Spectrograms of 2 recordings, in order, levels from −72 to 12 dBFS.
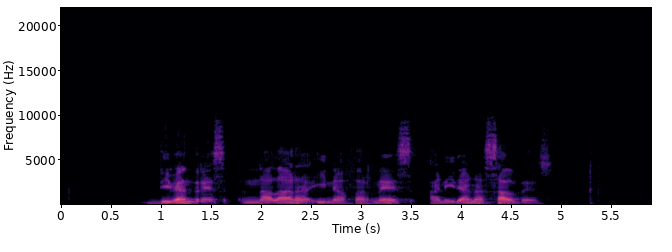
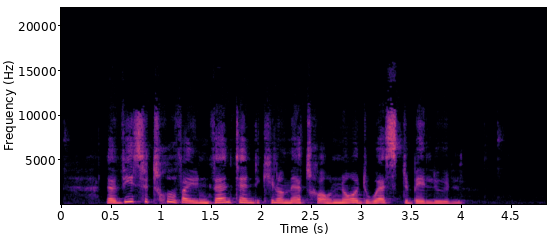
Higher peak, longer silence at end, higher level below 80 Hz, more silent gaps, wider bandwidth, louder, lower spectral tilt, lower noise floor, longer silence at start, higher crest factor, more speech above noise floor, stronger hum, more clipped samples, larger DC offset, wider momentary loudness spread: second, -10 dBFS vs -4 dBFS; first, 1 s vs 0.85 s; second, -70 dBFS vs -62 dBFS; neither; about the same, 10.5 kHz vs 11.5 kHz; second, -30 LUFS vs -19 LUFS; about the same, -4.5 dB/octave vs -5 dB/octave; first, -84 dBFS vs -57 dBFS; first, 0.85 s vs 0.45 s; first, 22 dB vs 16 dB; first, 54 dB vs 39 dB; neither; neither; neither; first, 14 LU vs 5 LU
